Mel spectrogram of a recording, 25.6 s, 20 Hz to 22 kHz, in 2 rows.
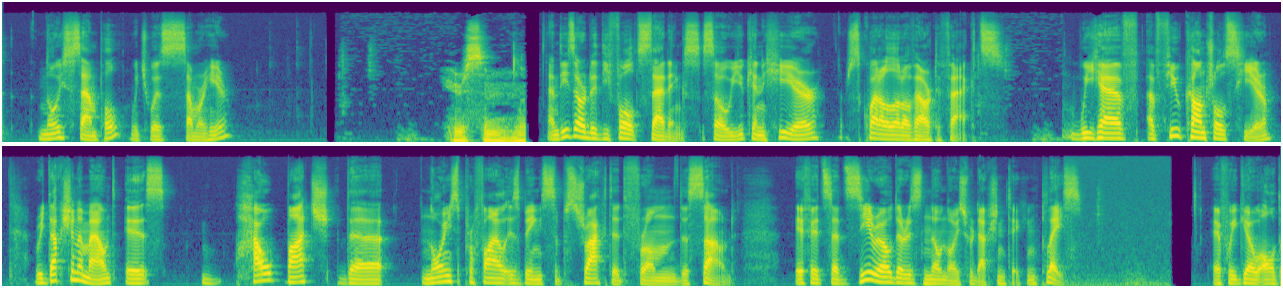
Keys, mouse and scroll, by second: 2.7 click, 3.3 space, 5.2 space, 8.2 space, 9.6 space.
